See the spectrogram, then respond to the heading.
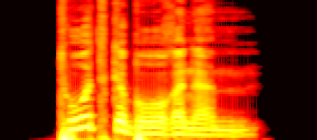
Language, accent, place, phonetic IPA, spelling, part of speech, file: German, Germany, Berlin, [ˈtoːtɡəˌboːʁənəm], totgeborenem, adjective, De-totgeborenem.ogg
- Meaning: strong dative masculine/neuter singular of totgeboren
